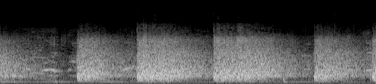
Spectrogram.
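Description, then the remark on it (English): Several loud gunshots, around five, fired at irregular intervals at attackers at the bottom of an arroyo. Each sharp crack leaves a long, noisy roar that carries straight into the next shot. “Keep shooting anyhow.”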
